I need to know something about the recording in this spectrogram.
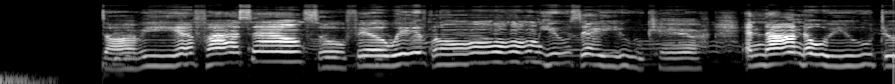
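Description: A young woman sings closely into a microphone.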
